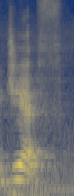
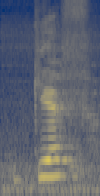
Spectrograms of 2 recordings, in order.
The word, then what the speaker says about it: GIF: Close, but no cigar, because if it was because of the vowels, it would in fact be GIF. But it's not. So these words, their pronunciation all has to do with the origins of them.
